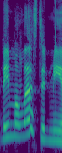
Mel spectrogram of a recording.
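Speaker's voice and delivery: high whiny mock victim; mock whiny complaint. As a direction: whine it like a hammed-up victim.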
